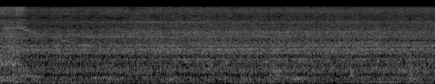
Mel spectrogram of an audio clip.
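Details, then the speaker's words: Steady high-pitched hissing whine of a high-speed dental handpiece preparing a tooth for a composite restoration, with air and water spray, mirror holding the tongue. "My mirror's going to hold my tongue, and we're going to prep."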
